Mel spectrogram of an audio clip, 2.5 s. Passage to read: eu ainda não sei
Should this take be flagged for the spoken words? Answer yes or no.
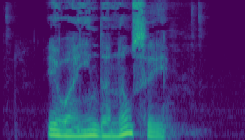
no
